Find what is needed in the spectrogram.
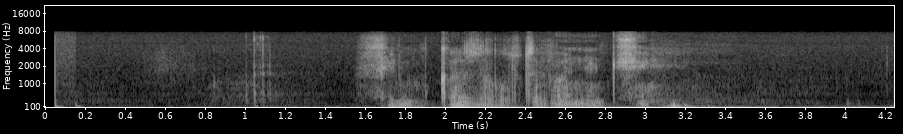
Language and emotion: Russian, neutral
